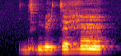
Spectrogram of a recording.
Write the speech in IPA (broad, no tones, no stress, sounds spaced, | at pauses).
d̪ ɘ ɡ ɳ i t̪ ɛ ɦ ɛ̃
